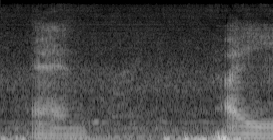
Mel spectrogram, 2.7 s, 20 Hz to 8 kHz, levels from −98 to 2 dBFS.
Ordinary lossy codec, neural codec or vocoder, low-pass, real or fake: none; codec, 44.1 kHz, 7.8 kbps, Pupu-Codec; 7.2 kHz; fake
